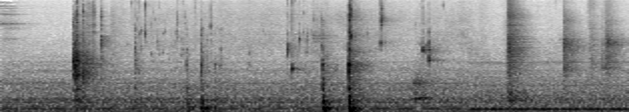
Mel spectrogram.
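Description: Water dripping and splashing in a plastic tub as a small model-car part held in pliers is dipped and lifted: a handful of separate drips and splashes, the sharpest about three and a half seconds in.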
